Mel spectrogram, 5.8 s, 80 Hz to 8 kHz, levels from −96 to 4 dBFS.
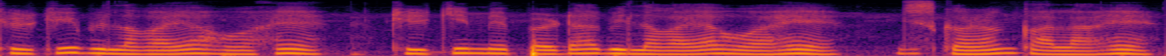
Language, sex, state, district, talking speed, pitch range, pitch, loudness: Hindi, female, Arunachal Pradesh, Papum Pare, 165 wpm, 190-220 Hz, 205 Hz, -22 LUFS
